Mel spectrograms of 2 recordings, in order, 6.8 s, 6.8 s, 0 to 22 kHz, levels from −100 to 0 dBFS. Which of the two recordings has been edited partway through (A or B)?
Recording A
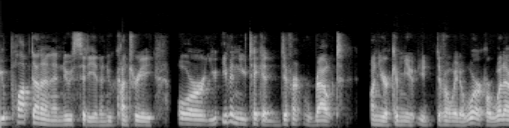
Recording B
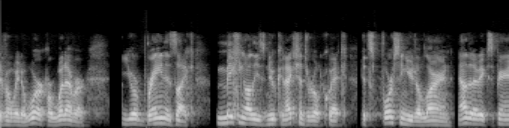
B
